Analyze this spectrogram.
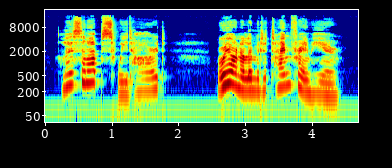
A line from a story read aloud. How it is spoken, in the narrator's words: murmurs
